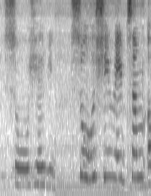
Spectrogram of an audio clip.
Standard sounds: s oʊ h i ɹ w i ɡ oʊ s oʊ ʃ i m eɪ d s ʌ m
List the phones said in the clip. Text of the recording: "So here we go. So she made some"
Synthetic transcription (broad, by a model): s oʊ h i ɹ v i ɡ s oʊ ʃ i m eɪ d s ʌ m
